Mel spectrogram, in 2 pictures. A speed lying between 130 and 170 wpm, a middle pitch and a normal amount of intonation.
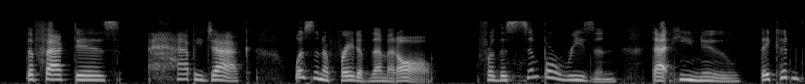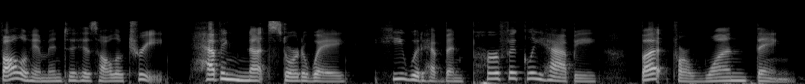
No: average, 150 wpm; medium, 180 Hz; wide, 6.6 semitones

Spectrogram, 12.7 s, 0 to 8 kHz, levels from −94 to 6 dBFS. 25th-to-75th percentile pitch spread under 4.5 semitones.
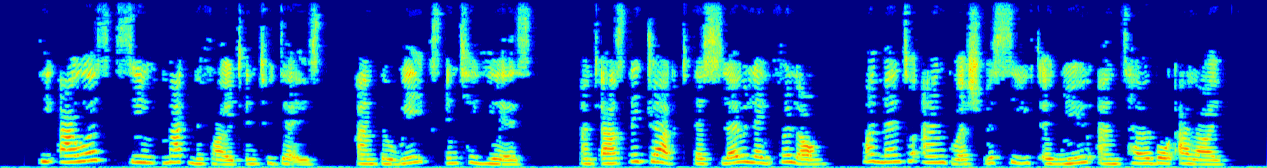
No: average, 5.0 semitones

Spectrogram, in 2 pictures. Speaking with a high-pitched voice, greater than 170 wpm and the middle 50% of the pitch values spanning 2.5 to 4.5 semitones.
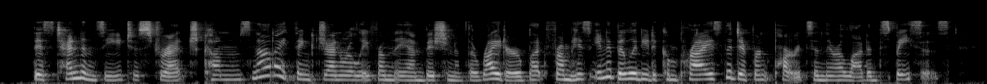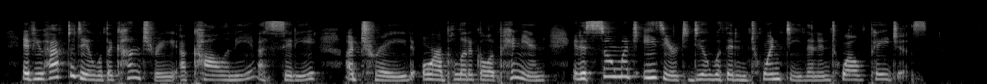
Yes: high, 220 Hz; average, 185 wpm; average, 4.0 semitones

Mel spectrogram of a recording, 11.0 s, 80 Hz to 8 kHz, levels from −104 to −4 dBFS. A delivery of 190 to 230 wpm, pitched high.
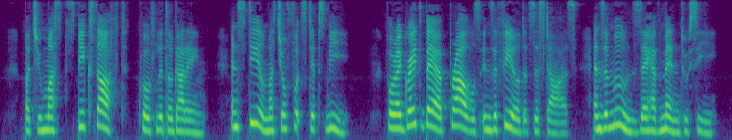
No: average, 180 wpm; high, 235 Hz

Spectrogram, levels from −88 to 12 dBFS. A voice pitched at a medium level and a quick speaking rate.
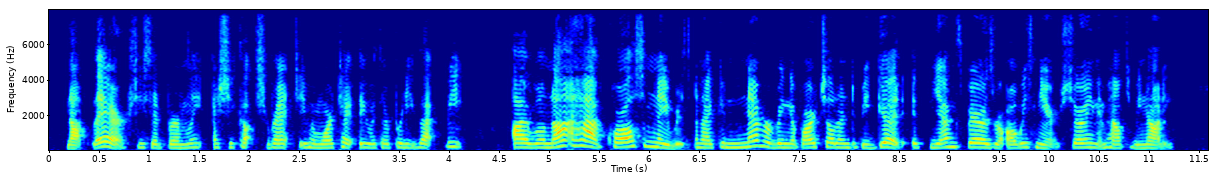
No: high, 225 Hz; fast, 250 wpm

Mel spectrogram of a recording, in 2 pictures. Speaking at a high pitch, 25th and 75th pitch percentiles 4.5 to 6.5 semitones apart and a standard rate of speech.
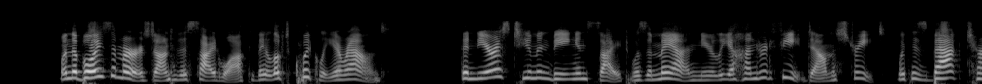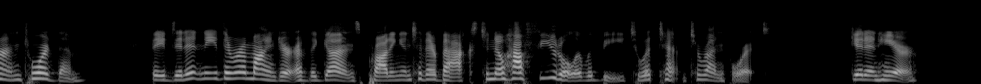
Yes: high, 235 Hz; average, 5.3 semitones; average, 185 wpm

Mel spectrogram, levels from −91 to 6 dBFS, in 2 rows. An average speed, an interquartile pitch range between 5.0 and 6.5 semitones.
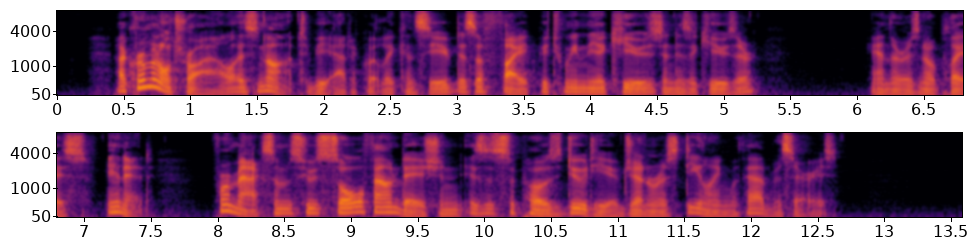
Yes: average, 170 wpm; wide, 5.4 semitones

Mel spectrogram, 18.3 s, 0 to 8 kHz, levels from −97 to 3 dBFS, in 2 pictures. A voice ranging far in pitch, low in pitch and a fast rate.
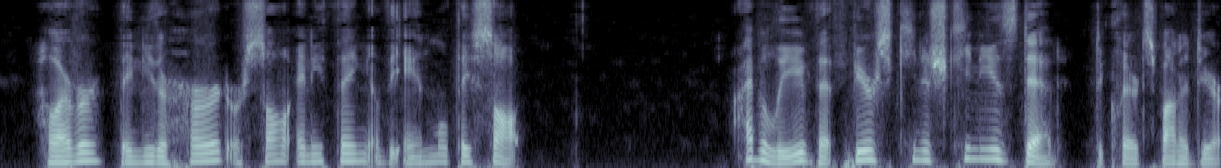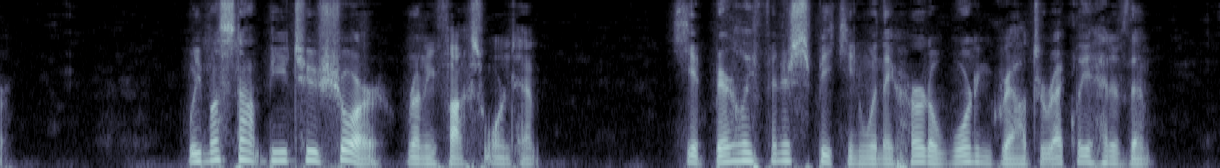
No: wide, 5.9 semitones; low, 120 Hz; average, 155 wpm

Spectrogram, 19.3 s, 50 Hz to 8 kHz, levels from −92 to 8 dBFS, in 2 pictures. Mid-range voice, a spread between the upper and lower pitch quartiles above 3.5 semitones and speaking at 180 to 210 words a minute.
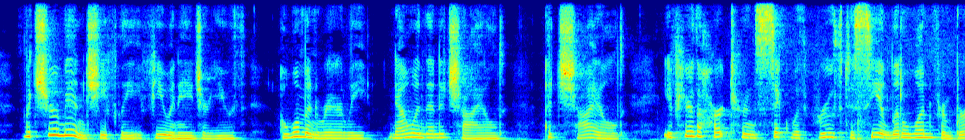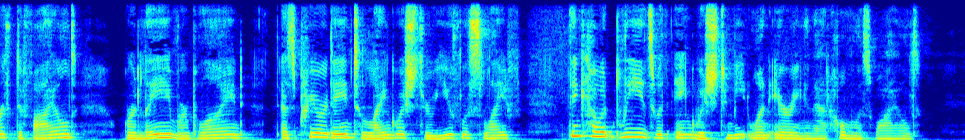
Yes: medium, 180 Hz; average, 4.5 semitones; average, 185 wpm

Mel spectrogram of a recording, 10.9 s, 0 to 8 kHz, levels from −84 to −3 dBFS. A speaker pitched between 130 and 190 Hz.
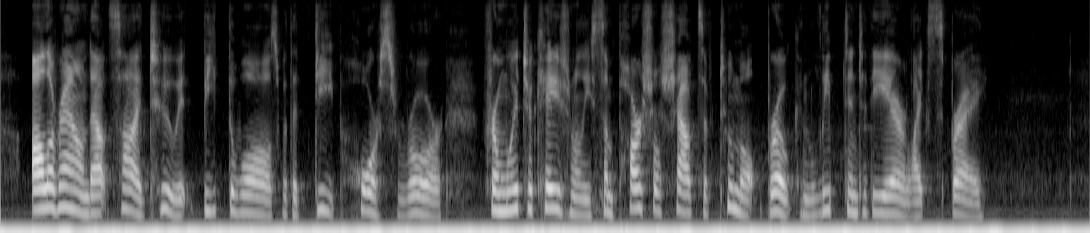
Yes: medium, 185 Hz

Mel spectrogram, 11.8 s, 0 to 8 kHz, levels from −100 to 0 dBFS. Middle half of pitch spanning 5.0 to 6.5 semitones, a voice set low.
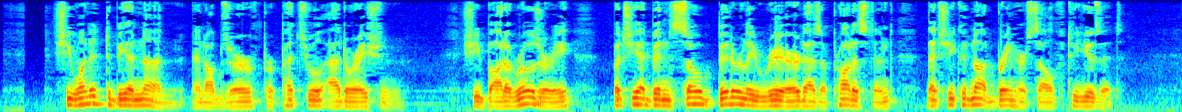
No: average, 4.5 semitones; low, 100 Hz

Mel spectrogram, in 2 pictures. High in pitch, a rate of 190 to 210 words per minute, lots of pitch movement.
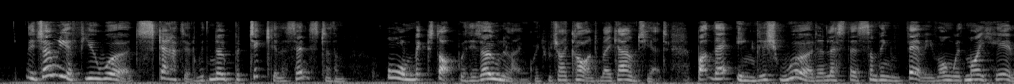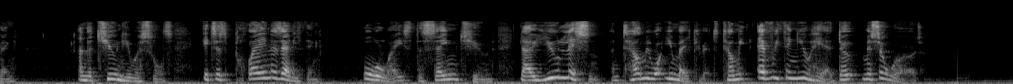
Yes: high, 215 Hz; average, 200 wpm; wide, 6.8 semitones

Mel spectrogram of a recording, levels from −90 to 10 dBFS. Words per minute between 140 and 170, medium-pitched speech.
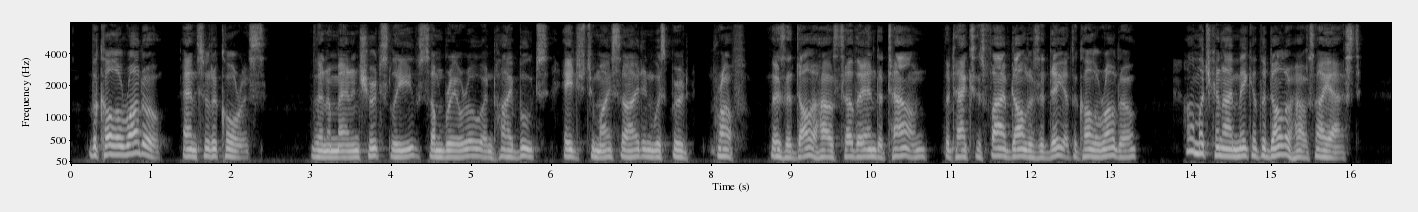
No: average, 180 wpm; medium, 150 Hz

